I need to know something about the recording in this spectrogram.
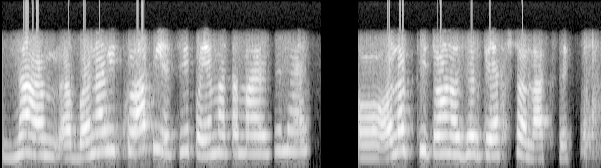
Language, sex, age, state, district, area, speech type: Gujarati, female, 30-45, Gujarat, Kutch, rural, conversation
